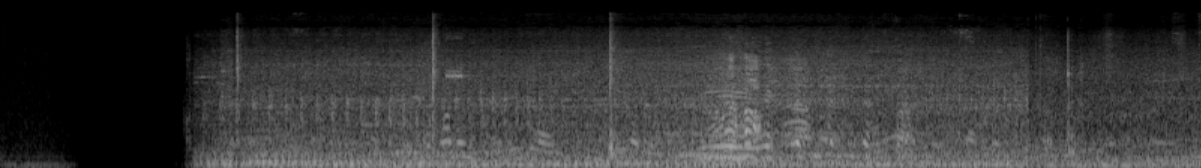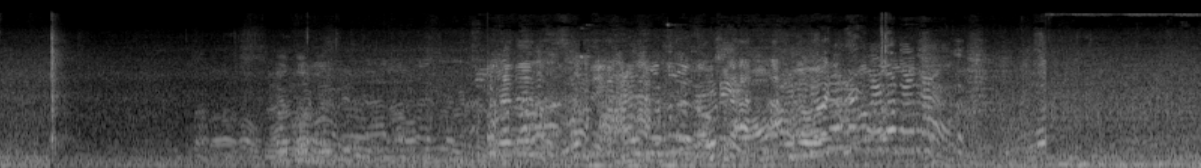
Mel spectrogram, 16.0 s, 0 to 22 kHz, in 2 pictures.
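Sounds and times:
engine rumble: 0:01.2 - 0:16.0
crowd talking: 0:02.0 - 0:15.2.

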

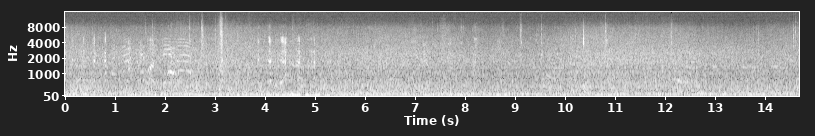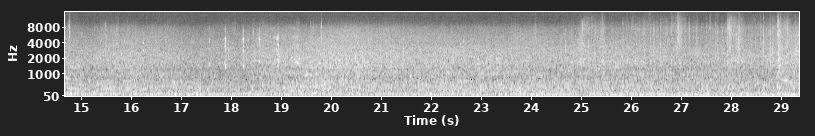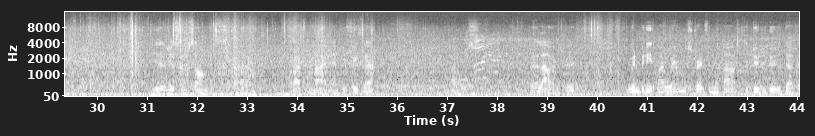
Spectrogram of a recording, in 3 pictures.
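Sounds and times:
surf on shingle beach: 0:00.0 - 0:44.0
wind: 0:00.0 - 0:44.0.

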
